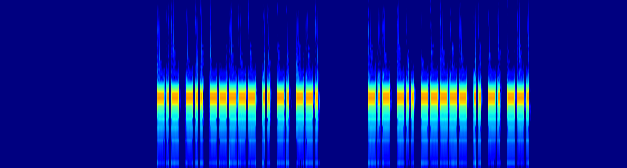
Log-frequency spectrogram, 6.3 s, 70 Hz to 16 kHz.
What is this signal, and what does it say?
Morse code, heard as a keyed tone, about 49 wpm, 700 Hz. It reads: KD0ING KD0ING
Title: USA Call Signs - 6 Characters - Repeated 2x - 50wpm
